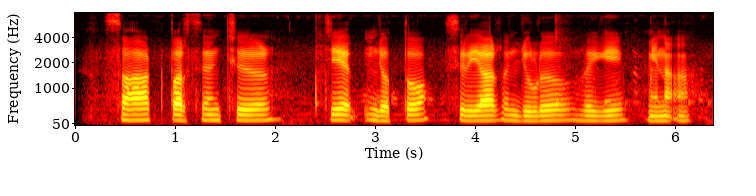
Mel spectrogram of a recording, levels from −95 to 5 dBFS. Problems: background conversations at intervals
